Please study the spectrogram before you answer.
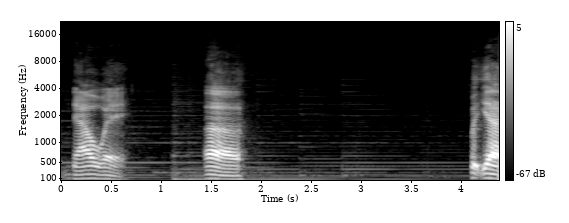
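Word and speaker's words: Naoe: butchering Now's name because it's spelled n a o e which like nobody who doesn't know how to pronounce Japanese the Japanese letters is going to know how to pronounce that correctly they're going to look at and going to now you know that cuz that's how actually is it's it's now way uh but yeah it's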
